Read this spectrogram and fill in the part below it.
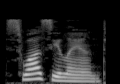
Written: Swaziland

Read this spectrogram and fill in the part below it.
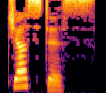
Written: justus

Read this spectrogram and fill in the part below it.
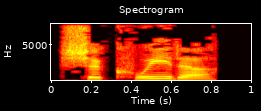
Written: shaquita

